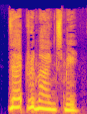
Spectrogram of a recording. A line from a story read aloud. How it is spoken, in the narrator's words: said sweetly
